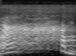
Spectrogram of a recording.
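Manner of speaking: urgent cry, pitched very high. Playing a character spotting a captured companion: screaming a name. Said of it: "I scream for him".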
